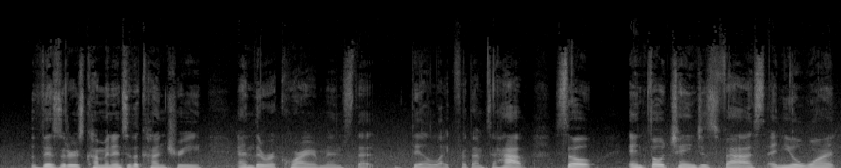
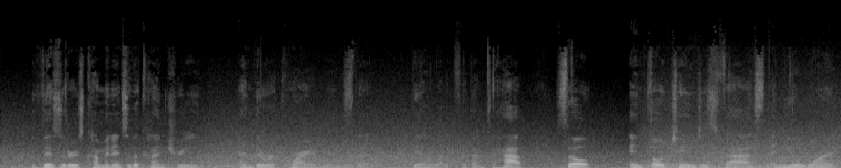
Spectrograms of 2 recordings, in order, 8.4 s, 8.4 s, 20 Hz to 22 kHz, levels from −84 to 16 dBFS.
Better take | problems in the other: first | train or aircraft noise; loud; throughout; 6 dB below the speech; faint in the first

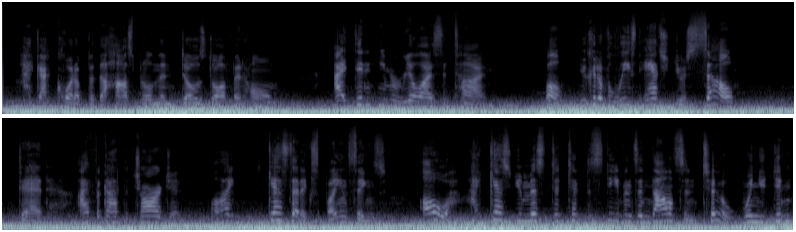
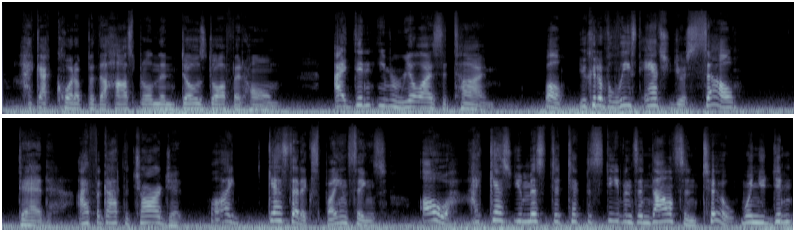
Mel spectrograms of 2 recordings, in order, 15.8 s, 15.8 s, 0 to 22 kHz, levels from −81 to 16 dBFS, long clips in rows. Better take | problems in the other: second | low rumble; loud; throughout; 3 dB below the speech; faint in the second

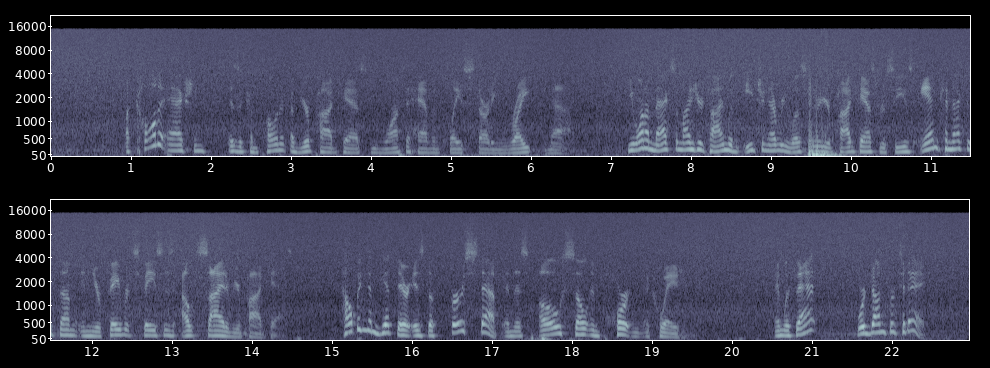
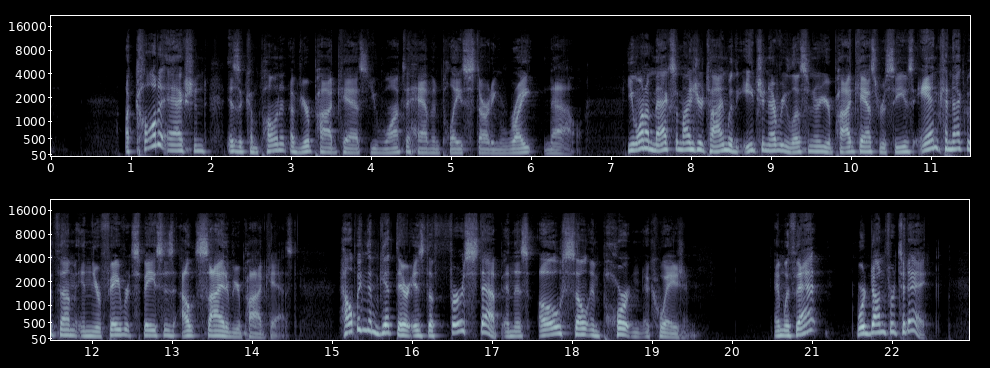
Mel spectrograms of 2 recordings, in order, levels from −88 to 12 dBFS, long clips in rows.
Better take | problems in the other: second | hiss; loud; throughout; 2 dB below the speech

